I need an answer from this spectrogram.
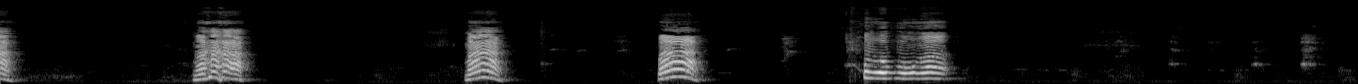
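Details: A cat pooping on a toilet bowl gives four drawn-out, harmonic meows that rise and then fall, spaced roughly two seconds apart, the last one longer and wavering, with near silence between calls indoors.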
